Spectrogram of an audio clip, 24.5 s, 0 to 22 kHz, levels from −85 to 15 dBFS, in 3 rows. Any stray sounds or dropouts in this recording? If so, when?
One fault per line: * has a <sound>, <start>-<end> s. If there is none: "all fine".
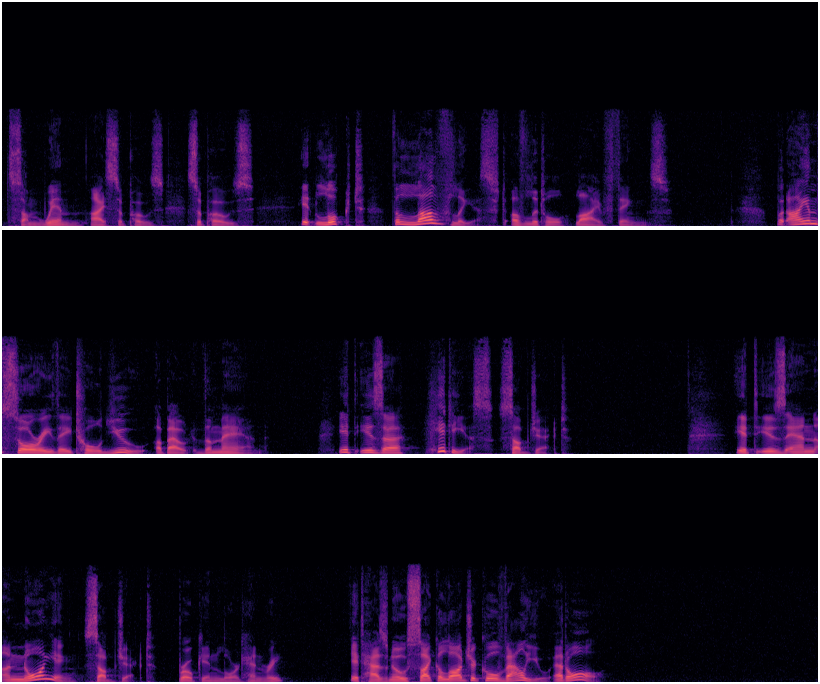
all fine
